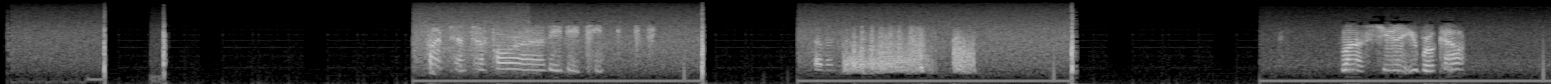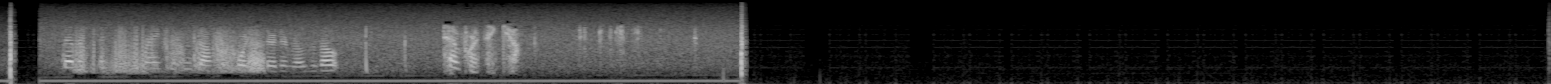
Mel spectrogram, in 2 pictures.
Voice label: Medevac, scanner; NativeAirAmb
